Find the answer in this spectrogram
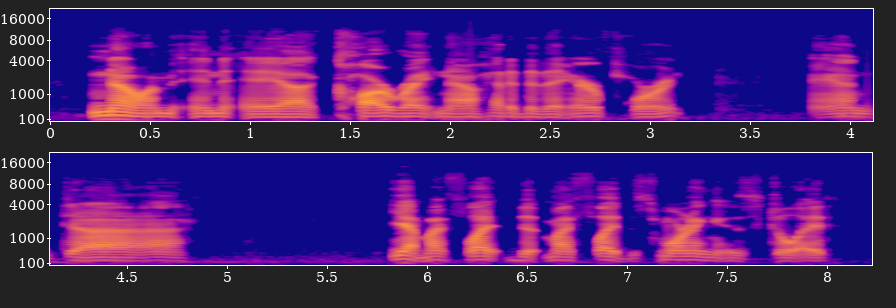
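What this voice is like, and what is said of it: Hoarse, fading voice. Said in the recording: “you sound like you drank a lot of beer ... My voice is gone ... my voice is disappearing”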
